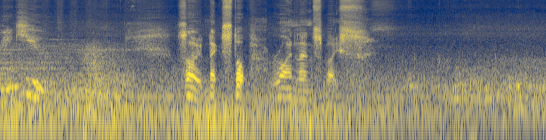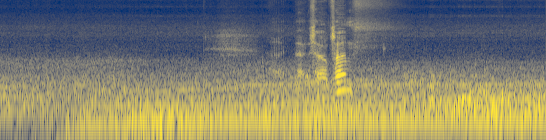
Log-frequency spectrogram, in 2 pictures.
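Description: A spaceship engine hums with a low, steady drone.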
